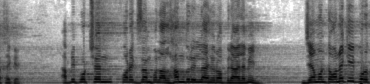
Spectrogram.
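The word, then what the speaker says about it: الحمد لله: বলে সে বলেছে আলহামদুলিল্লাহ ওই যে হা এর উচ্চারণ পরিবর্তন হয়ে গেছে এই কারণে অর্থ পরিবর্তন হয়ে দাঁড়াবে যে সমস্ত নিন্দা আল্লাহর জন্যে যিনি জগৎসমূহের রব আমার কথা কি বুঝতে পারছেন শুধু হা এর মাখরাজ ভুল হওয়ার কারণে এই সমস্যা হলো তাই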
